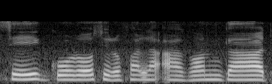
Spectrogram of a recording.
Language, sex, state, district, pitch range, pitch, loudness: Chakma, female, Tripura, West Tripura, 210-225 Hz, 215 Hz, -16 LUFS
